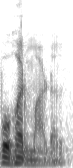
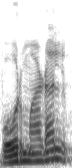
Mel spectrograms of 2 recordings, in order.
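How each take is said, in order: First: The name is said as two syllables, 'bo-har'. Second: The name is said as one syllable, 'bor'. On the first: "कोई बोलता है बोहर model" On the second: "कोई कोई प्रोनाउंसिएट करता है बोर model"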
